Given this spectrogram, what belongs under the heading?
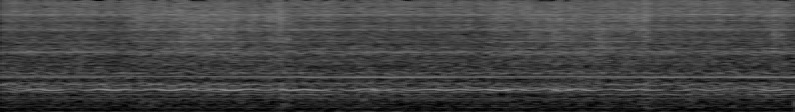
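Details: Haemodialysis machine re-run after replacing its pressure transducer with one from another machine, to fix high/low conductivity alarms and a low flow error: steady mechanical hum with a faint whine.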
